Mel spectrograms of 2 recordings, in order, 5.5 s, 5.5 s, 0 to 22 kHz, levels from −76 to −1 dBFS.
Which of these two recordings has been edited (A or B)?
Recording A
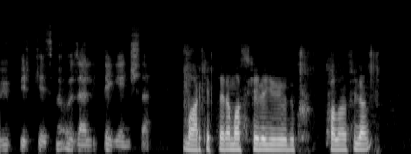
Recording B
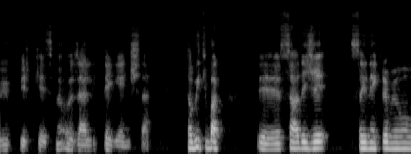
A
